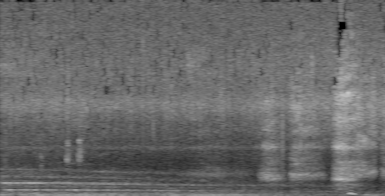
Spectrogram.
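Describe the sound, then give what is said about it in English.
A long, steady creature's howl holds one low, droning pitch with a rich harmonic edge throughout, while rough, noisy bursts flare up over it near the end. “That was the howl I heard earlier.”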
